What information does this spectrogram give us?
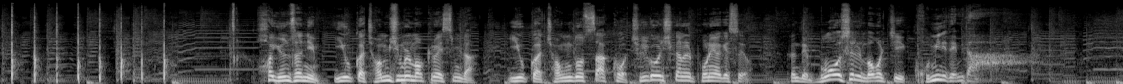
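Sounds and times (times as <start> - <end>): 
host clapping hands in applause: 0.0 - 2.5
speech: 2.6 - 10.1.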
